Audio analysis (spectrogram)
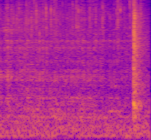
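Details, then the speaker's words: Bicycle front derailleur after trimming near the biggest rear cog: light, quiet chain whir with one crisp shift click, rub gone, no scraping. "and now the rub is gone that's our trim on the front"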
